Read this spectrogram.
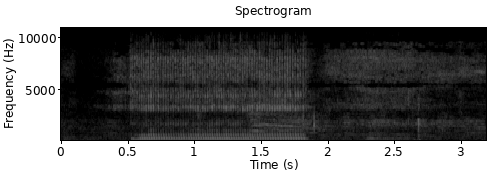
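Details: Dog named Samson snoring: one loud, drawn-out, droning snore of about a second and a half, followed by quiet breathing and faint room sounds.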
